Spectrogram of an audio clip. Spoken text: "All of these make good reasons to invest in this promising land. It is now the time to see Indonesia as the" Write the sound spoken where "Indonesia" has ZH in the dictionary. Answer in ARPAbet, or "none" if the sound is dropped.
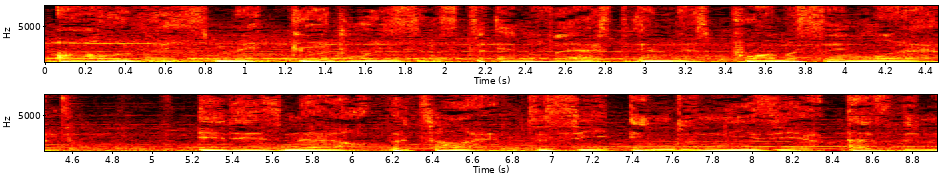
Z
